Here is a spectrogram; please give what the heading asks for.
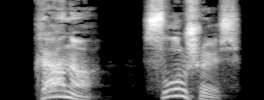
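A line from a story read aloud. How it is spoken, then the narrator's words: Muffled bark from behind mask. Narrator (Russian): рявкнул друг Брус из-под маски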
